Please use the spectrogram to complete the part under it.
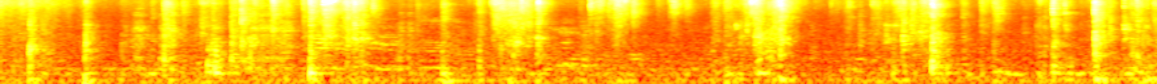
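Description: A cardboard pack rustles and crinkles as hands open it.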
